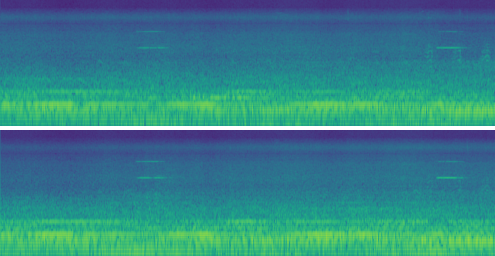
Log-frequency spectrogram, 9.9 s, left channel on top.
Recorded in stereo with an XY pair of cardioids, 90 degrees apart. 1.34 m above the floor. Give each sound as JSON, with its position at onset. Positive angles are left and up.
{"t": 0.0, "sound": "a machine running", "azimuth_deg": -35, "distance_m": 5.0}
